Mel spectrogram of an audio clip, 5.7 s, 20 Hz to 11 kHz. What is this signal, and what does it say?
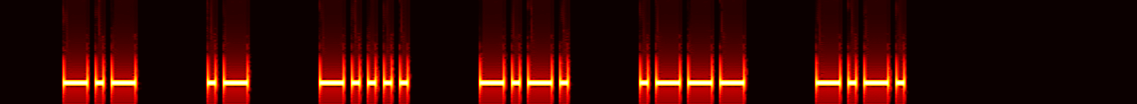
Morse code, heard as a keyed tone, about 30 wpm, spaced as for 17 wpm, 700 Hz. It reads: KA6CJC
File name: Lesson 37g - Letter x - Call Signs 30wpm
